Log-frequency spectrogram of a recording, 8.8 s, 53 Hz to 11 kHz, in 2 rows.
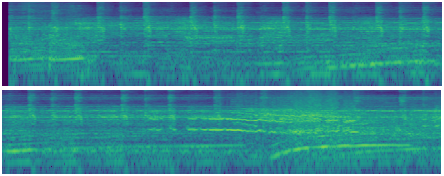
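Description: Drift car's BMW E36 M3 straight-six revving up in short pulls, under music with a steady fast beat. In the last second or so the engine climbs hard and the tyres squeal as the car slides into a drift.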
